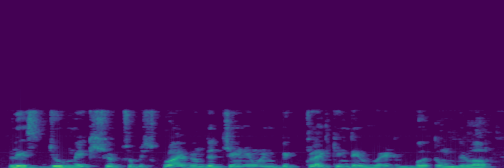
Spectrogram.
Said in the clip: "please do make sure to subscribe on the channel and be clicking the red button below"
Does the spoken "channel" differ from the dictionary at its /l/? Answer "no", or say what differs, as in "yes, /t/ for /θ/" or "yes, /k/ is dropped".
yes, /w/ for /l/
